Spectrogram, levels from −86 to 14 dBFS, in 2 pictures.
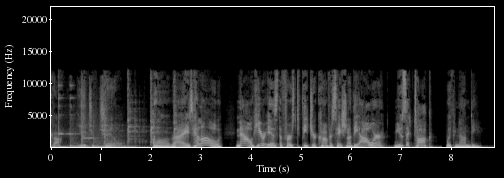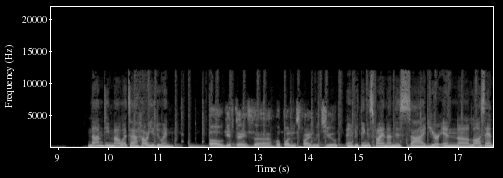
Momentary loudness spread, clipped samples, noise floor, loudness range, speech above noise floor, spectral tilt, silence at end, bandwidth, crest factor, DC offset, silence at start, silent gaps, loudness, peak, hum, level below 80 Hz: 7 LU; under 0.1%; -64 dBFS; 3 LU; 39 dB; -5 dB/octave; 0 s; 12.5 kHz; 16 dB; under 0.1%; 0 s; none; -26 LUFS; -10 dBFS; none; -40 dBFS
